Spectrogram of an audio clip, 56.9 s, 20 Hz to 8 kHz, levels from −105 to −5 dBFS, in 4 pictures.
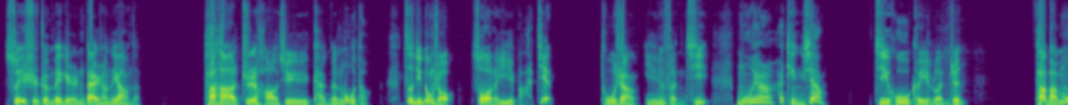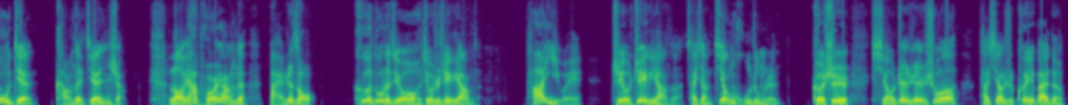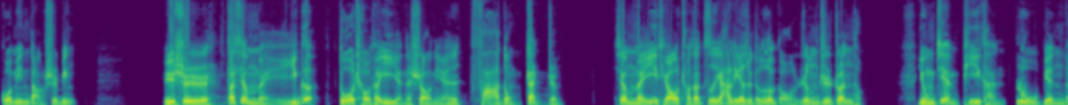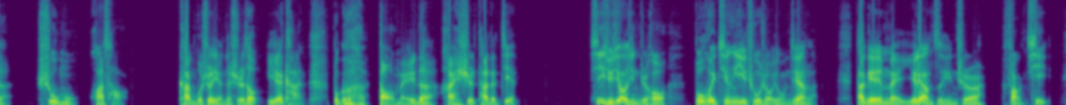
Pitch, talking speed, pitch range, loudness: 130 Hz, 205 characters per minute, 105-155 Hz, -20 LUFS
